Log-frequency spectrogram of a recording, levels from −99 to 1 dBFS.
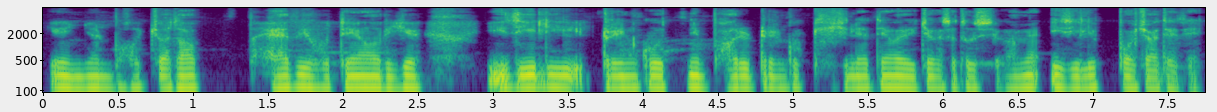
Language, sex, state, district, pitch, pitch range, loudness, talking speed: Hindi, male, Uttar Pradesh, Jyotiba Phule Nagar, 105 Hz, 105-110 Hz, -17 LUFS, 225 wpm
